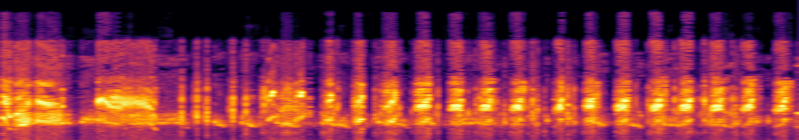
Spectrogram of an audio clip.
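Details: Swiftlet external sound recording: dense, high, buzzy chirps repeated about twice a second, with a longer rasping burst near the start and sharp, bright ticks throughout.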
